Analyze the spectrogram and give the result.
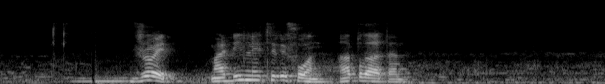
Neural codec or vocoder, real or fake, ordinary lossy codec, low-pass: codec, 16 kHz, 4 kbps, X-Codec, HuBERT features, trained on general audio; fake; AAC, 48 kbps; 7.2 kHz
